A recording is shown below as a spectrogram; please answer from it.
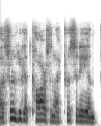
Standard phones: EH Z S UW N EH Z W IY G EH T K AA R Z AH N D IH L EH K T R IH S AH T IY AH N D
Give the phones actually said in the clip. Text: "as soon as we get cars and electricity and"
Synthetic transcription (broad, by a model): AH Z S UW N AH Z W IY G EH T K AA R Z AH N IH L EH K T R IH S AH T IY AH N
